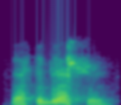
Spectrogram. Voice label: goodbye, icelandic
